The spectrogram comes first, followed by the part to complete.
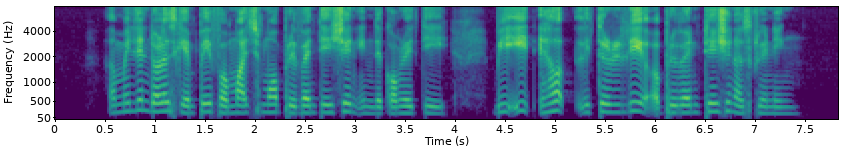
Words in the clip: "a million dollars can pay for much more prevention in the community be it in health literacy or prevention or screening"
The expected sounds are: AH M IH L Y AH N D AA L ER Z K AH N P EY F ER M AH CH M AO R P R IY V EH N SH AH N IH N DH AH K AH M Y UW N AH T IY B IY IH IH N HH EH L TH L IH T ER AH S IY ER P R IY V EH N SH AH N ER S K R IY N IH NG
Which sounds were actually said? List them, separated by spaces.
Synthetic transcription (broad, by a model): AH M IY L Y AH N D AA L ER S K AH N P EY F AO M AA CH M AO P R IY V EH N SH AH N IH N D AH K AH M Y UW N AH T IY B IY IH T HH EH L T L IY T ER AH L IY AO P R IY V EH N SH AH N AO S K R IY N IH NG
